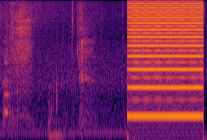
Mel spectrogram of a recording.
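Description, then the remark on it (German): A loud, buzzy synthesized pulse-wave tone holds one steady pitch for about a second, rich in bright harmonics, then cuts off abruptly after some quiet rustling and small knocks. “Ist dann die Pulswelle schon sehr viel mehr Klang drin.”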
